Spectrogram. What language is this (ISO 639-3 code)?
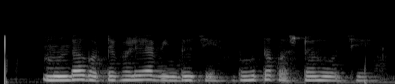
ori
